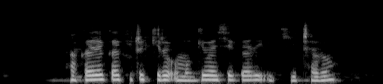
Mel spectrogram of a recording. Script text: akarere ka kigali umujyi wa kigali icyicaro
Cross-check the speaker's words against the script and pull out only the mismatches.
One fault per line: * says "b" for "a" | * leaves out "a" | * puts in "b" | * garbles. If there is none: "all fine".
* says "kicukiro" for "kigali"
